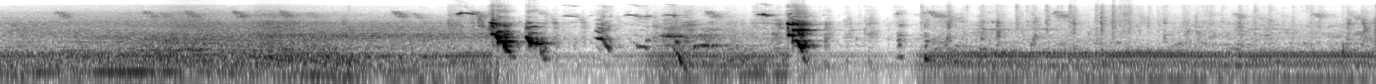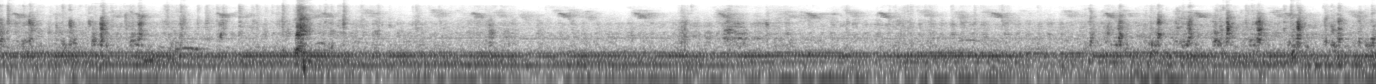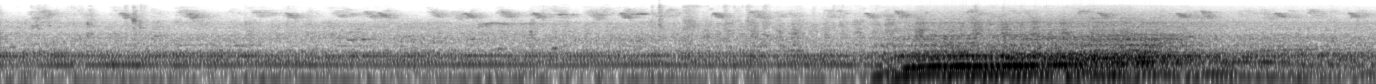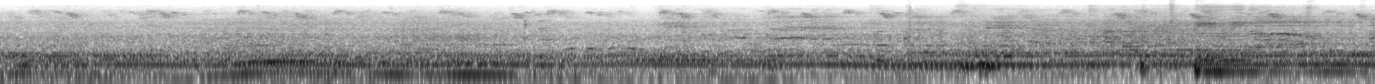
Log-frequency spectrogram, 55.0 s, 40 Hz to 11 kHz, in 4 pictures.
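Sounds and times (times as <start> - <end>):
passing vehicle rumble: 0.0 - 55.0
dogs panting: 1.4 - 55.0.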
